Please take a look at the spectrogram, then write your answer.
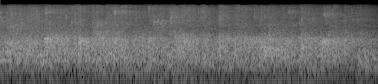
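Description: A church congregation at an evangelistic rally in Jakarta claps and cheers for Jesus, dense continuous applause mixed with shouts filling the hall, steady and loud throughout.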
